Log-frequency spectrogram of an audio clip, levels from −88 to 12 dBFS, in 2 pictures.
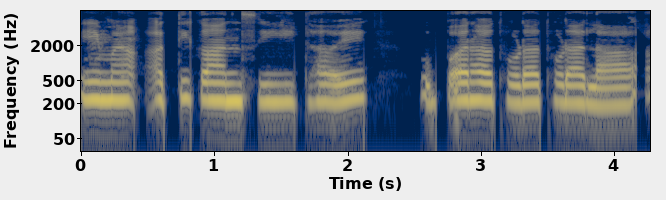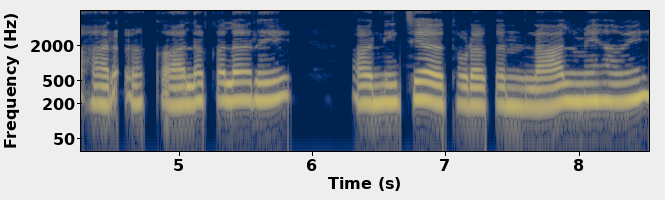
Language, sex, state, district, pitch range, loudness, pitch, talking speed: Chhattisgarhi, female, Chhattisgarh, Korba, 205-230 Hz, -16 LUFS, 220 Hz, 135 wpm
